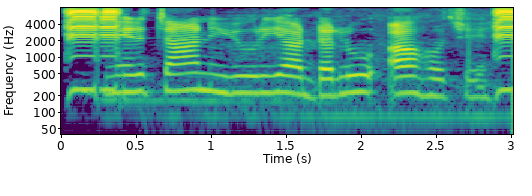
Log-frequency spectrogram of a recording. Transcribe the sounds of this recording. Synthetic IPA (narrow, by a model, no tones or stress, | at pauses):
meːɾt͡ʃaːnjuːɾɪjaːɖəluːʔaːɦoːt͡ʃeː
